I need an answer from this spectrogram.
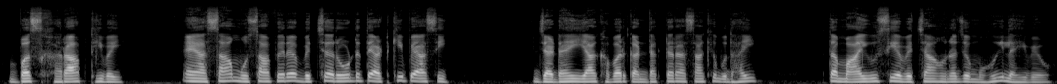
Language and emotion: Sindhi, sad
